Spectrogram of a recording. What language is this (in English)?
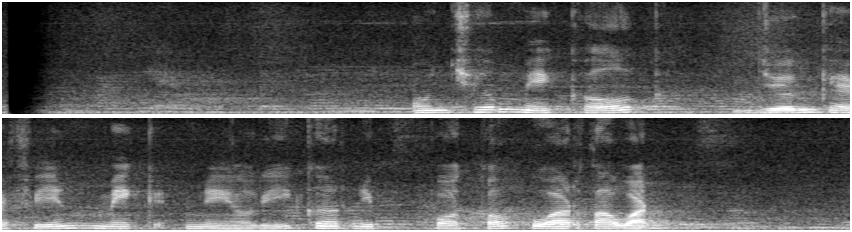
Sundanese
